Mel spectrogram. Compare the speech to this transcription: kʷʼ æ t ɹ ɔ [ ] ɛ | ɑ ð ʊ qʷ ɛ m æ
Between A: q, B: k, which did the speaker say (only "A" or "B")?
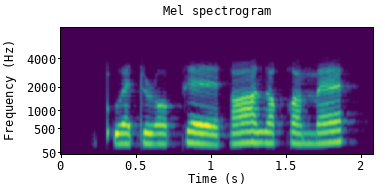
B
